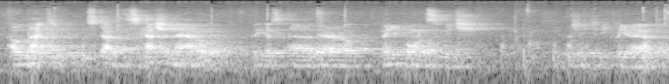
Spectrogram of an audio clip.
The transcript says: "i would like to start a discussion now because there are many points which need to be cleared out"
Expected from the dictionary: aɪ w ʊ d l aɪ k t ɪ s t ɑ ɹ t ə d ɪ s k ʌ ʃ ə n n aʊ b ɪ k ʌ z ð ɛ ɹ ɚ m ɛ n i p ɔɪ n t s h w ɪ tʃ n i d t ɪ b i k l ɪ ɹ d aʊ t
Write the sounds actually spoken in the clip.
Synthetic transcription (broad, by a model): aɪ w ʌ d l aɪ k t ɪ s t ɑ ɹ t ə d ɪ s k ʌ ʃ ə n n aʊ b ɪ k ʌ z ð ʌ ɹ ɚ m ɛ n i p ɔɪ n t s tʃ w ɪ tʃ n i d t ɪ b i k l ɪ ɹ aʊ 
